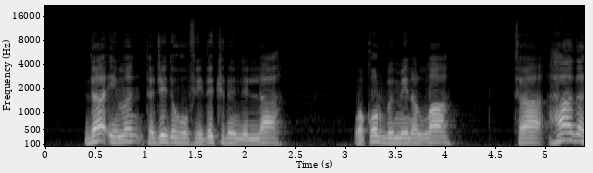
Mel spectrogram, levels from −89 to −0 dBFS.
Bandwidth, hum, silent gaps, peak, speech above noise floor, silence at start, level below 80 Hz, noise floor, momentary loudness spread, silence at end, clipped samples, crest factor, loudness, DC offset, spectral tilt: 13 kHz; none; none; -16 dBFS; 43 dB; 0.4 s; -70 dBFS; -74 dBFS; 6 LU; 0 s; under 0.1%; 16 dB; -33 LUFS; under 0.1%; -8.5 dB/octave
